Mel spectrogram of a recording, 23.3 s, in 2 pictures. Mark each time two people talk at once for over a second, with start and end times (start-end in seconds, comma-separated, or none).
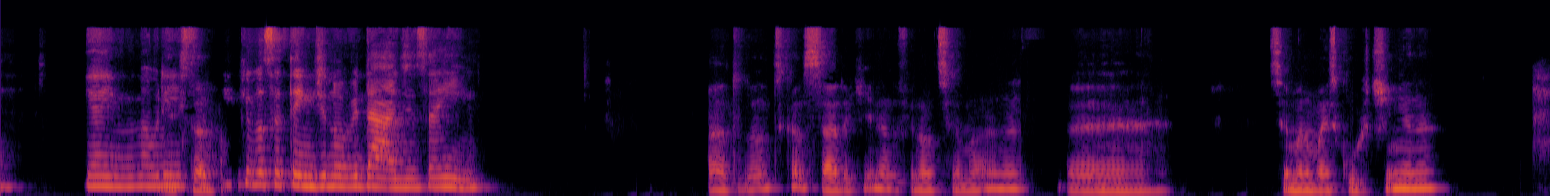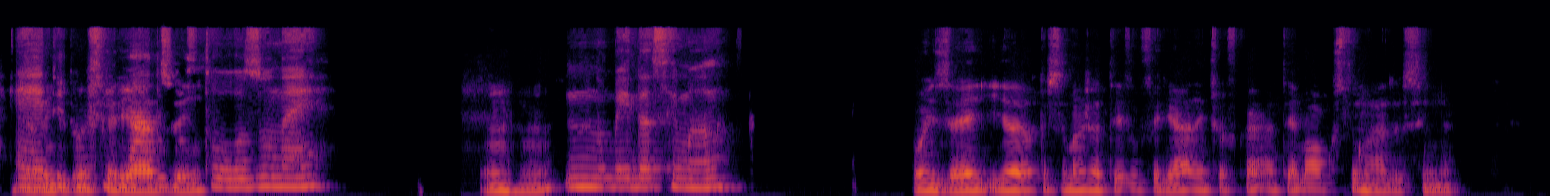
11.7-13.2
